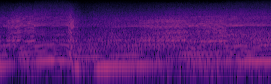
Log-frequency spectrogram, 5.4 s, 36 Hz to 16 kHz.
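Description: A BMW E30 accelerating in the BeamNG.drive driving game, a loud steady engine note that climbs in pitch, dips briefly at a gear change, then keeps rising through the rev range.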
